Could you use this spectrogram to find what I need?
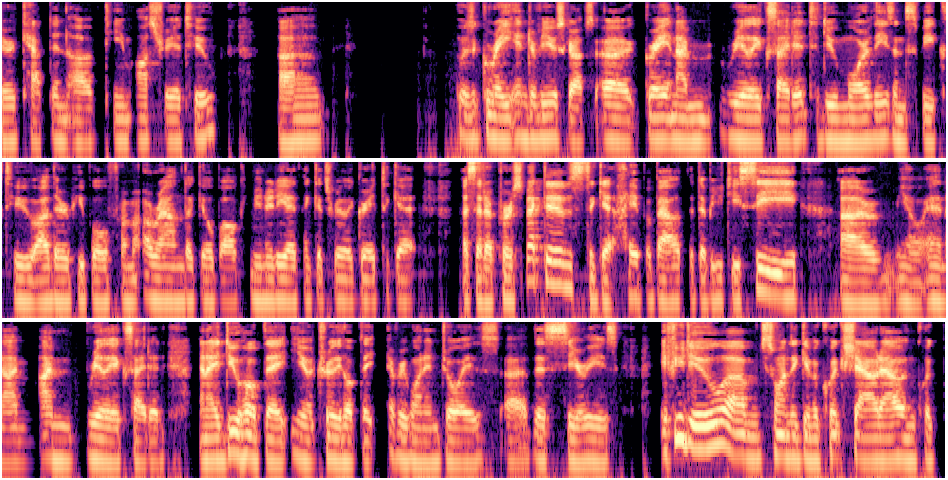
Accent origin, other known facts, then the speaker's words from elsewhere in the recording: United States; as an American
